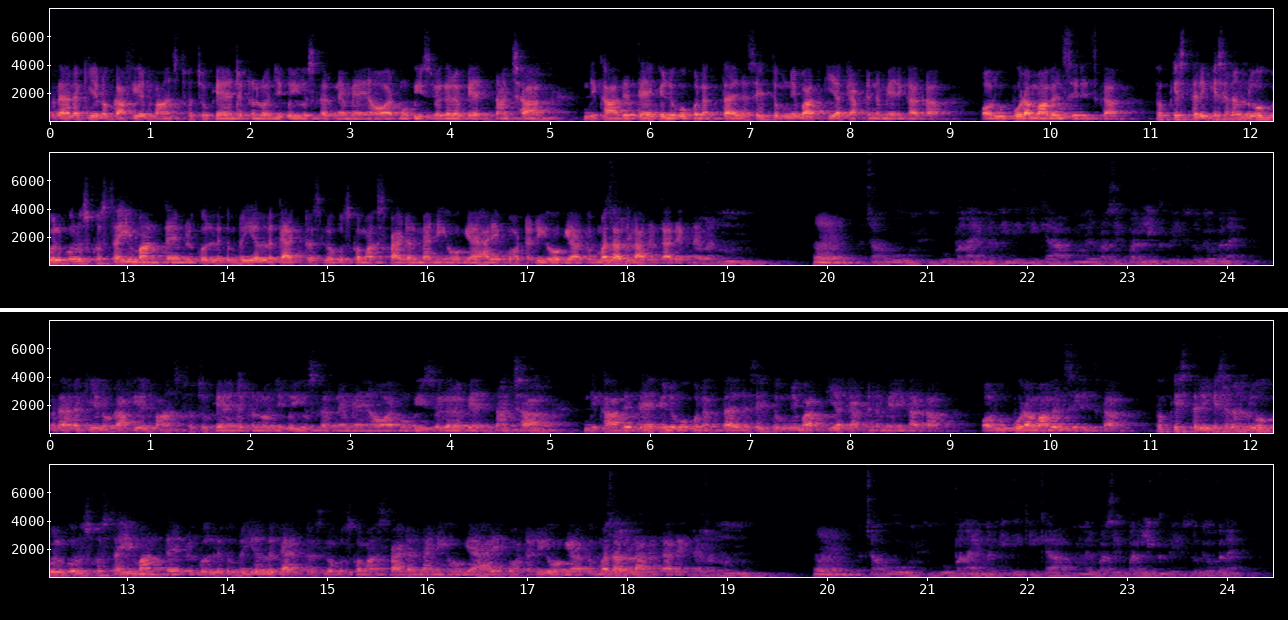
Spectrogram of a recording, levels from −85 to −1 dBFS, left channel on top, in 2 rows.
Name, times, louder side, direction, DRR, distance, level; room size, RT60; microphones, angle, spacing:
voice 1, 0.0-4.9 5.3-8.9 9.3-10.7 11.1-18.9 19.9-20.2, left 4 dB, 70° left, 7 dB, 0.4 m, -31 dB
voice 2, 4.2-5.0 11.5-12.3 16.4-16.9 17.7-18.2 18.7-19.4 20.3-24.1, left 1 dB, 55° right, -4 dB, 1.1 m, -45 dB
5.8 x 2.3 x 2.5 m, 0.72 s
head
